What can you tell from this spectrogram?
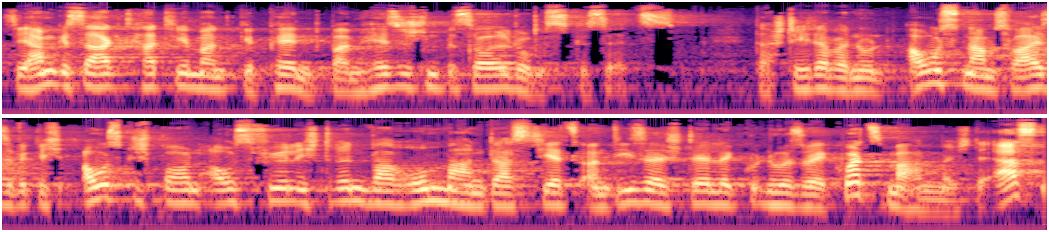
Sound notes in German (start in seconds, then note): none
